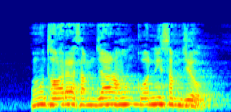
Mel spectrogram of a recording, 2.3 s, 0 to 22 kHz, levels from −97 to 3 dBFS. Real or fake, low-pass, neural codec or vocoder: real; 9.9 kHz; none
